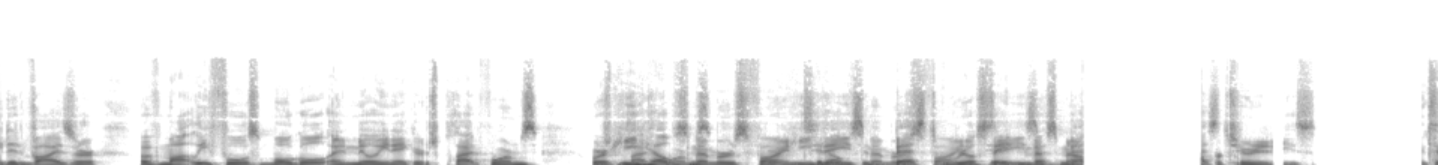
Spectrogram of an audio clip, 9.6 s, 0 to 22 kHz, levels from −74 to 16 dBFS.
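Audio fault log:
2.80 to 2.88 s: AAC frame loss with muting. About 50 ms of audio drops out in short soft-edged gaps scattered across 80 ms, none longer than roughly 20 ms, which fits five lost frames whose spectrum the decoder zeroed. The overlapping windows fade each gap down and back up, so the sound thins and flickers. That smooth fade is what separates it from a hard digital cut or a stall, which stops abruptly for much longer.
3.98 to 8.25 s: doubled audio track. A second full-band copy of the speech runs about one second behind the original at roughly 5 dB lower, and it cuts in and out sharply at the edges of this span. It carries no decay or room colouring, so it is not reverberation or an acoustic echo. A repeat this dry, exact and late most likely comes from the same audio being captured again through a slower path.
7.22 to 8.01 s: playback stall. The output goes fully silent mid-flow for about 795 ms and the speech then carries on. 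The length of the gap and its sudden start set it apart from the brief, faded codec dropouts. A gap like this is likely the player running short of data or having its thread blocked until it could resume.
8.48 to 8.56 s: AAC frame loss with muting. A soft-edged hole of about 80 ms, fitting eight lost frames, fades out and back in over the window overlap. It reads as a short void, still far shorter and gentler than the stall just before it.
Throughout, the speech has the light coding texture of what is likely low-delay AAC at 64 kbps, which is not a fault here.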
